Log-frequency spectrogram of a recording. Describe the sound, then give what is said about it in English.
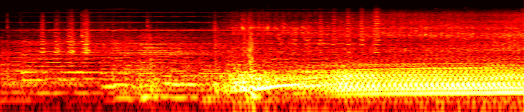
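A small motor launch's engine runs at a jetty, a steady mid-pitched rumble with a droning hum that grows louder and rougher about halfway through. “They walk down the steps of the jetty onto the small motor launch.”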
